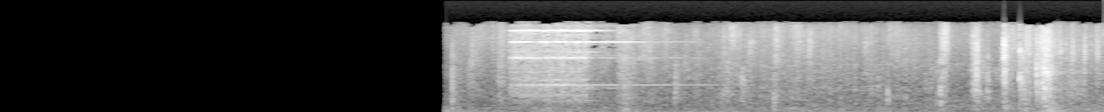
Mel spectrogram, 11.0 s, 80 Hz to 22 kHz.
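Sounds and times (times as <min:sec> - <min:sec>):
bright bell-like ring: 0:05.1 - 0:07.6.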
